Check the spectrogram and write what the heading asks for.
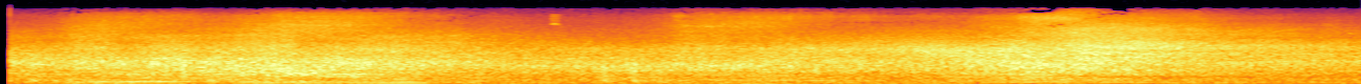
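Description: Street traffic: a steady wash of tyre and engine noise from passing cars, swelling about two seconds in and again near eight seconds, with a low engine hum under it for the first three seconds.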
